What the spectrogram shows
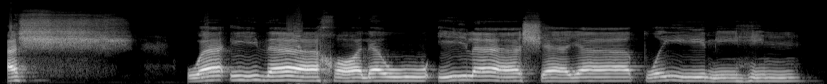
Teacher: huruf syin ini dia memiliki sifat tafasyi. Bertebaran angin di dalam mulut.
